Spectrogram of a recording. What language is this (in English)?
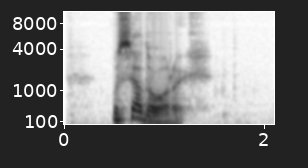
Kabyle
